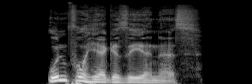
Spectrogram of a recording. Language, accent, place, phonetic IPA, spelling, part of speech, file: German, Germany, Berlin, [ˈʊnfoːɐ̯heːɐ̯ɡəˌzeːənəs], unvorhergesehenes, adjective, De-unvorhergesehenes.ogg
- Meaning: strong/mixed nominative/accusative neuter singular of unvorhergesehen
